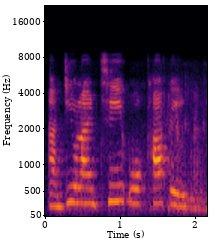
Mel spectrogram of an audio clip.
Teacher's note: Thì chữ tea cô sẽ lên giọng ha, và chữ coffee sẽ xuống. · Thường là câu hỏi liên quan tới lựa chọn hoặc là câu liệt kê các bạn ha. Câu liệt kê ra thì nó sẽ là liên quan tới ngữ điệu là lên rồi xuống.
